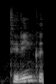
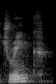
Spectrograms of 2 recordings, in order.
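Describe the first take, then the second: First: The word is said with Korean-style syllables. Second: The word is said with English sounds. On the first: The speaker calls it wrong. "드링크 대신에" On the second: The speaker calls it right. "drink 발음해 주시고요"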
